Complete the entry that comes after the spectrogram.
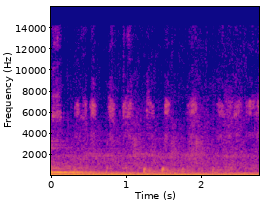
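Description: Steady scratching of chalk or marker on a classroom board during a Hindi grammar lesson, a continuous close stroke-by-stroke scrape with short taps, with no talking.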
